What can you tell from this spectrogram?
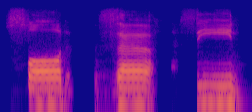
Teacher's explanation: like وصل یعنی وصل کی طرح، سیٹی کی طرح کی آواز نکلتی ہے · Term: صفیر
